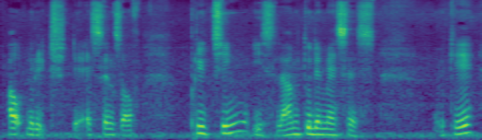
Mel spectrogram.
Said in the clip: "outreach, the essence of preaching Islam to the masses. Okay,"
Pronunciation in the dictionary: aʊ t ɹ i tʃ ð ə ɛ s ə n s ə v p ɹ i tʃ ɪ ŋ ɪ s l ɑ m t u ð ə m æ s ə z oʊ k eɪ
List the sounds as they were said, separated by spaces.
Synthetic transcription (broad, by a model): aʊ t ɹ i tʃ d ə ɛ s ə n s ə f p ɹ i tʃ ɪ ŋ ɪ s l ɑ m t u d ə m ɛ s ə s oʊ k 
